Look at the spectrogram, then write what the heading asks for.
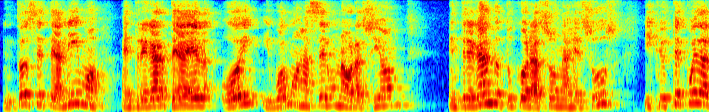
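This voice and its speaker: A man with a Bolivian accent preaching as a pastor, fervent and slowing into drawn-out emphatic phrases as he leads a prayer. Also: sits high. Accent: Bolivian Spanish. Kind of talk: sermon with guided prayer. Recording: echoey room with faint music.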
